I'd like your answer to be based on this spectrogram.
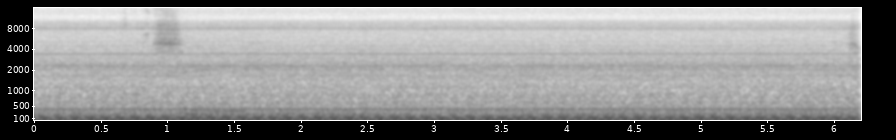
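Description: A car engine fitted with Holley EFI idles steadily up close, a constant low, throbbing drone with a faint whine over it and a brief click near the start, no talk.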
